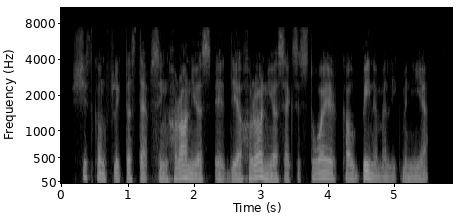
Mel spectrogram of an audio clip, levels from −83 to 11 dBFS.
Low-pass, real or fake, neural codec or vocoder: 7.2 kHz; fake; codec, 16 kHz, 0.4 kbps, LongCat-Audio-Codec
